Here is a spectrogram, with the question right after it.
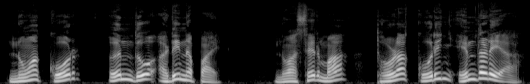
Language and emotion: Santali, surprised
